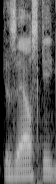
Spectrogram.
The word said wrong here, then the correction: Gajewski: Gazowski. – Gajewski. – Gajewski.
